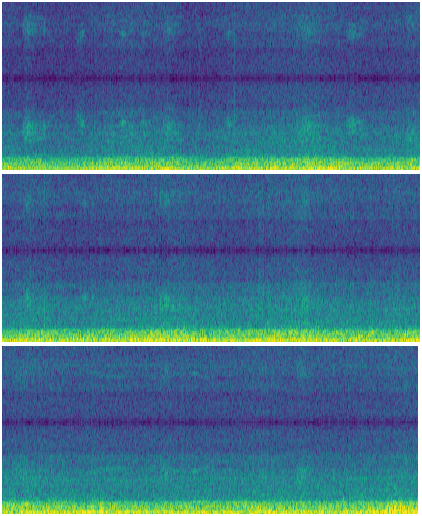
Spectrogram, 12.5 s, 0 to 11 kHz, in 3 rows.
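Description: Steady low wind rumble on a hood-mounted camera's microphone as a Toyota 4Runner drives along a snowy road, with the vehicle's running noise underneath.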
